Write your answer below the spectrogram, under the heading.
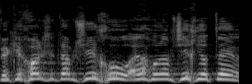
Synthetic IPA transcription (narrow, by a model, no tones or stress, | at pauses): veke̞χo̞lʃet̪amʃiχuanaχnunamʃiχjo̞t̪e̞ʁ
